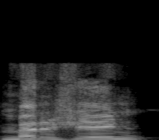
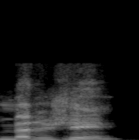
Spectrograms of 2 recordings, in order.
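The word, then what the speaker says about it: Medellín: Okay, Medellin, but it's pronounced Medellin. Medellin. I'm pronouncing like an American would who doesn't know shit from Shinola about Spanish.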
